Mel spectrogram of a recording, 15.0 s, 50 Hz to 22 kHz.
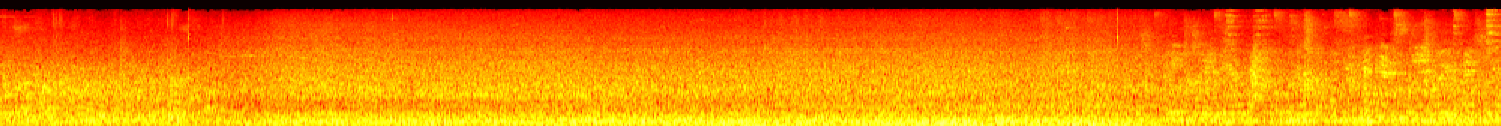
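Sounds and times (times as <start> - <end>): city street traffic: 0.0 - 15.0
low engine hum: 2.4 - 11.8.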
